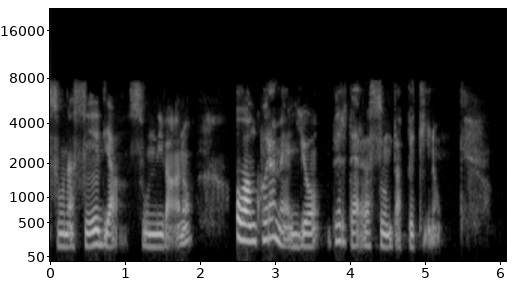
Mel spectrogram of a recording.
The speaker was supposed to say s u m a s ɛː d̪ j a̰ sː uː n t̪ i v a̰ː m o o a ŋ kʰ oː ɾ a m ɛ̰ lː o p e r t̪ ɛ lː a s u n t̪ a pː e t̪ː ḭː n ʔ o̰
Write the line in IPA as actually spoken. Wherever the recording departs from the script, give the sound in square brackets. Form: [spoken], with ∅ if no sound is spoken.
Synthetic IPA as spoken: s u [n] a s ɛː d̪ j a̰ [s] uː n [d̪] i v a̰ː [n] o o a ŋ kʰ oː ɾ a m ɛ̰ [ʎː] o p e r t̪ ɛ [rː] a s u n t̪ a pː e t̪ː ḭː n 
